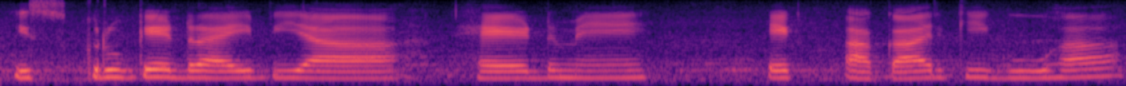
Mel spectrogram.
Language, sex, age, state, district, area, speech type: Hindi, female, 18-30, Madhya Pradesh, Harda, urban, spontaneous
